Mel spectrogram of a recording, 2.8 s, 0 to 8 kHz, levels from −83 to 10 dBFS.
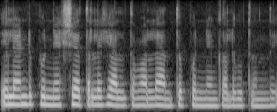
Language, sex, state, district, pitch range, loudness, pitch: Telugu, female, Andhra Pradesh, Srikakulam, 185-205 Hz, -15 LUFS, 195 Hz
